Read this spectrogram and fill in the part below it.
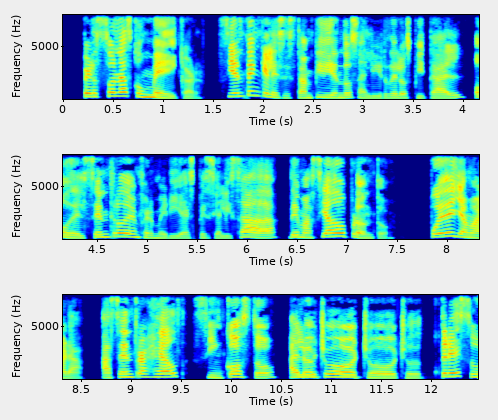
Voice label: psa spanish; region 1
